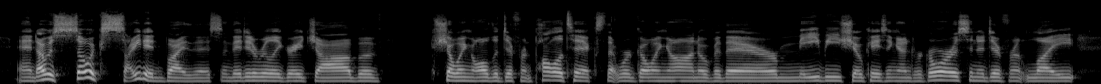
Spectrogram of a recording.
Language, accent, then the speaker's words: English; India; I am Indian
